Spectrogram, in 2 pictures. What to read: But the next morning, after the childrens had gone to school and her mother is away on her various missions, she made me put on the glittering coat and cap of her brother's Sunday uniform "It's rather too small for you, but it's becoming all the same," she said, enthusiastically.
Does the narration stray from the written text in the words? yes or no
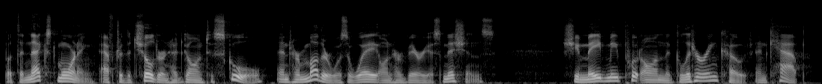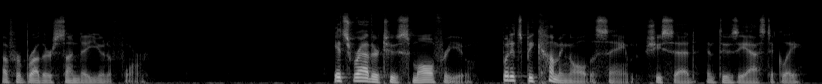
yes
